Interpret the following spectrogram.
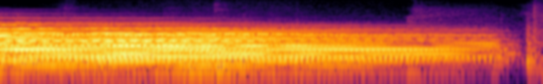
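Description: A grand piano's chord, struck just before and left to ring, slowly dying away over several seconds and then cut off abruptly.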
